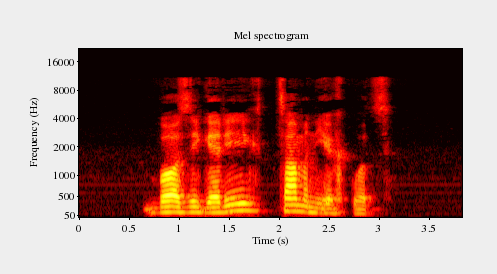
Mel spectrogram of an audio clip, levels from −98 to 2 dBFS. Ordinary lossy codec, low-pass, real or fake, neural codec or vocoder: AAC, 48 kbps; 10.8 kHz; real; none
